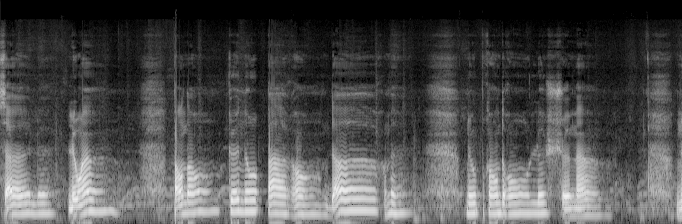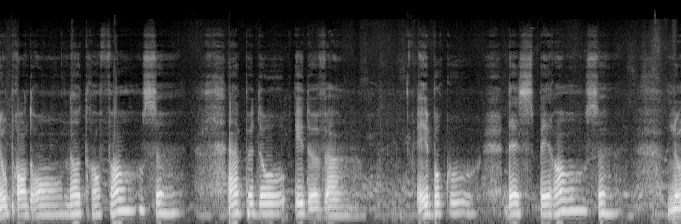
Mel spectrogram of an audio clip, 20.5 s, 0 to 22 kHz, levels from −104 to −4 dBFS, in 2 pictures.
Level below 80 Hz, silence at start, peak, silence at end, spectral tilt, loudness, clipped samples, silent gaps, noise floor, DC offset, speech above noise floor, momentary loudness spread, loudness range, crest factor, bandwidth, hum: -56 dBFS; 0 s; -2 dBFS; 0 s; -8.5 dB/octave; -20 LUFS; under 0.1%; none; -46 dBFS; under 0.1%; 28 dB; 19 LU; 3 LU; 18 dB; 9.6 kHz; none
